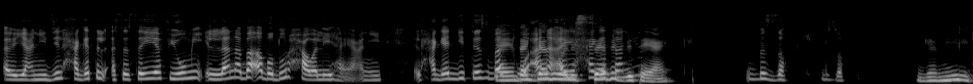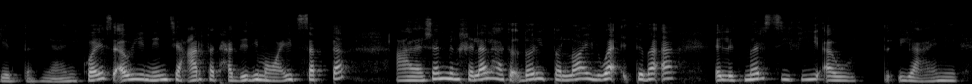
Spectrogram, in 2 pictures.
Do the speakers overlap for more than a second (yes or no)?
yes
